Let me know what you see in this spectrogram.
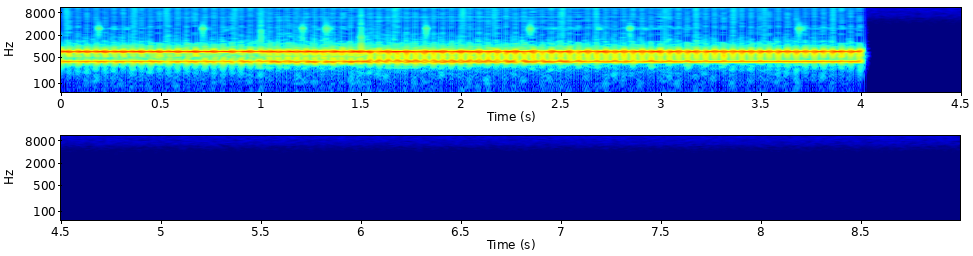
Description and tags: possible alarm within a spaceship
